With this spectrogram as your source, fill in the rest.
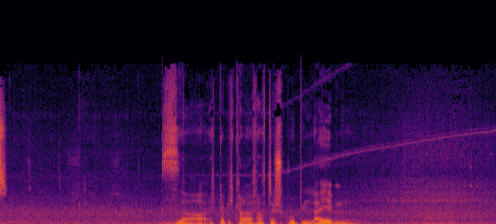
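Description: A bus engine hums low and steady while driving.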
